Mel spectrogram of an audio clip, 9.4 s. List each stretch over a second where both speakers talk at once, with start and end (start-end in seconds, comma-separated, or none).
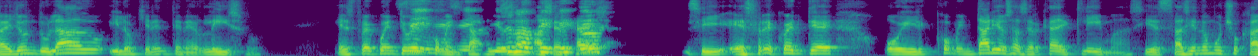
2.9-4.5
